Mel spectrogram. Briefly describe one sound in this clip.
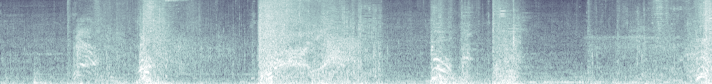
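A heavy axe whooshes and strikes in bursts.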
